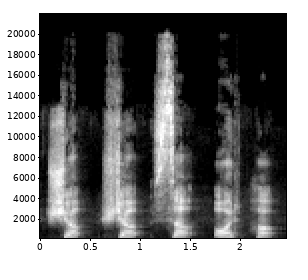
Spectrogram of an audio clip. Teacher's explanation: कुछ व्यंजनों का उच्चारण करते समय हवा मुख के विभिन्न भागों से रगड़ खाती हुई बाहर आती है व्यंजनों की ध्वनि में इस प्रकार की रगड़ से गर्मी उत्पन्न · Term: ऊष्म व्यंजन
